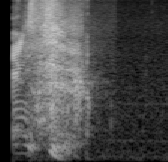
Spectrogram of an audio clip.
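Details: Single sneeze: one sudden, loud, explosive sneeze with a quick hissing burst fading within half a second.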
